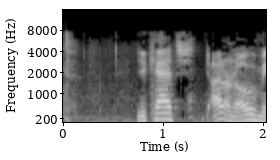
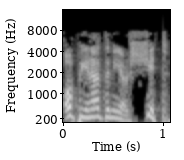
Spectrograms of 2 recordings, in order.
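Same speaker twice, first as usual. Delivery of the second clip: put-on, high-pitched Spanish accent; 9 semitones higher than usual. Guest quotes his dad's opinion of the show's hosts: Spanish accent. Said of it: "he's got like a Spanish accent".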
